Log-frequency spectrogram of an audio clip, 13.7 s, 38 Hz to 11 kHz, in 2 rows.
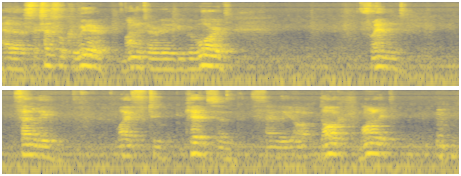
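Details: Aphasia in a 62-year-old man, acquired after a stroke in December 2011 that followed a cardiac ablation for arrhythmia; affects languages and speech; attending speech therapy at an aphasia center.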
